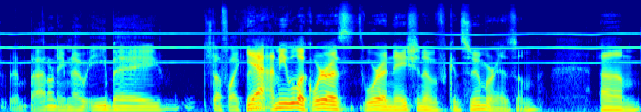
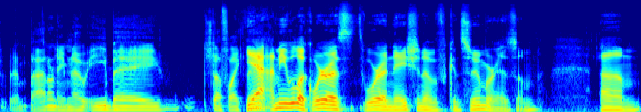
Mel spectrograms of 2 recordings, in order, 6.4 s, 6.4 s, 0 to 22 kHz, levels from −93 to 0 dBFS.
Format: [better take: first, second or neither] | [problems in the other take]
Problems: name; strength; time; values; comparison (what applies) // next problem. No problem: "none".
second | high-pitched whine; noticeable; throughout; 4 kHz, 20 dB below the speech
